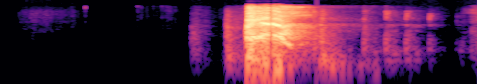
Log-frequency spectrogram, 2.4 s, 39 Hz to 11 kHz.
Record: {
  "cough_length": "2.4 s",
  "cough_amplitude": 32388,
  "cough_signal_mean_std_ratio": 0.27,
  "survey_phase": "beta (2021-08-13 to 2022-03-07)",
  "age": "45-64",
  "gender": "Male",
  "wearing_mask": "No",
  "symptom_none": true,
  "smoker_status": "Never smoked",
  "respiratory_condition_asthma": false,
  "respiratory_condition_other": false,
  "recruitment_source": "REACT",
  "submission_delay": "1 day",
  "covid_test_result": "Negative",
  "covid_test_method": "RT-qPCR",
  "influenza_a_test_result": "Negative",
  "influenza_b_test_result": "Negative"
}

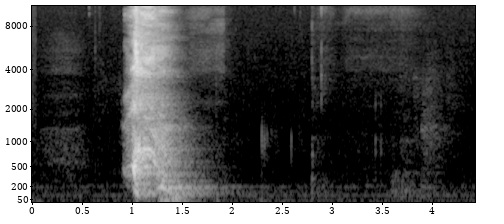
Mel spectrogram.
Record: {
  "cough_length": "4.4 s",
  "cough_amplitude": 18876,
  "cough_signal_mean_std_ratio": 0.24,
  "survey_phase": "alpha (2021-03-01 to 2021-08-12)",
  "age": "45-64",
  "gender": "Male",
  "wearing_mask": "No",
  "symptom_none": true,
  "symptom_onset": "12 days",
  "smoker_status": "Never smoked",
  "respiratory_condition_asthma": false,
  "respiratory_condition_other": false,
  "recruitment_source": "REACT",
  "submission_delay": "1 day",
  "covid_test_result": "Negative",
  "covid_test_method": "RT-qPCR"
}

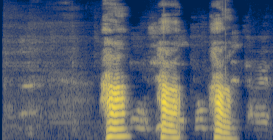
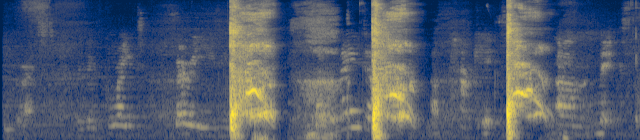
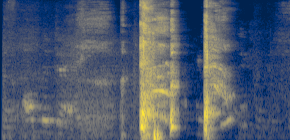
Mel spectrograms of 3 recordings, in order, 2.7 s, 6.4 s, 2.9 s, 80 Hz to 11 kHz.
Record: {
  "exhalation_length": "2.7 s",
  "exhalation_amplitude": 30100,
  "exhalation_signal_mean_std_ratio": 0.37,
  "three_cough_length": "6.4 s",
  "three_cough_amplitude": 32768,
  "three_cough_signal_mean_std_ratio": 0.31,
  "cough_length": "2.9 s",
  "cough_amplitude": 32768,
  "cough_signal_mean_std_ratio": 0.3,
  "survey_phase": "beta (2021-08-13 to 2022-03-07)",
  "age": "45-64",
  "gender": "Female",
  "wearing_mask": "No",
  "symptom_cough_any": true,
  "symptom_runny_or_blocked_nose": true,
  "symptom_sore_throat": true,
  "symptom_fever_high_temperature": true,
  "symptom_headache": true,
  "symptom_loss_of_taste": true,
  "smoker_status": "Never smoked",
  "respiratory_condition_asthma": true,
  "respiratory_condition_other": false,
  "recruitment_source": "Test and Trace",
  "submission_delay": "1 day",
  "covid_test_result": "Positive",
  "covid_test_method": "RT-qPCR",
  "covid_ct_value": 21.7,
  "covid_ct_gene": "ORF1ab gene",
  "covid_ct_mean": 22.0,
  "covid_viral_load": "60000 copies/ml",
  "covid_viral_load_category": "Low viral load (10K-1M copies/ml)"
}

